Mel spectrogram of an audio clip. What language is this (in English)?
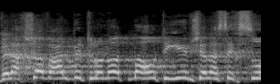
Hebrew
